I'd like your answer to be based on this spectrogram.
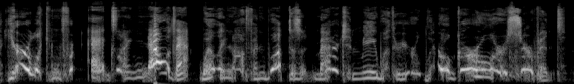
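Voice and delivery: very high bird voice, complaining; a fussy bird listing its troubles; high fretful pigeon voice. A narrator's reading. Pigeon dismisses Alice.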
